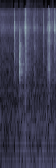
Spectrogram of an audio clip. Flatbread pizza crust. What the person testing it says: cooked, crispy. You can even hear it.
